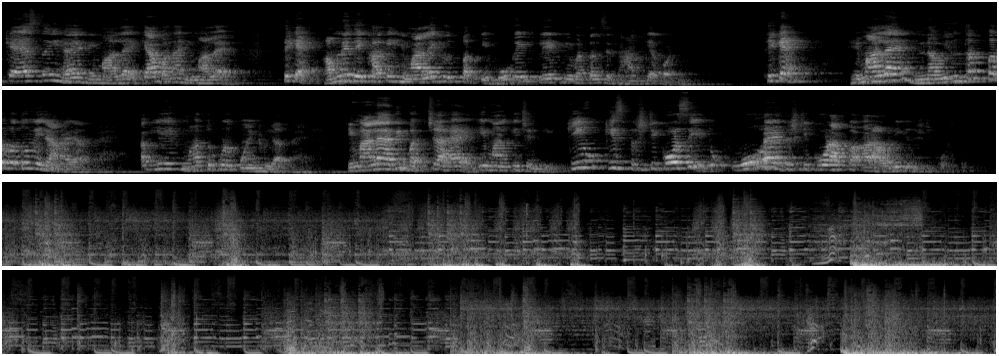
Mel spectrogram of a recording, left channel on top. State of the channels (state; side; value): different; both; correlation 0.00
